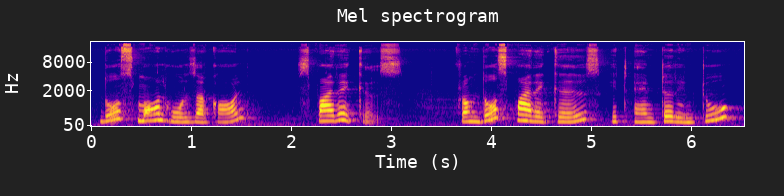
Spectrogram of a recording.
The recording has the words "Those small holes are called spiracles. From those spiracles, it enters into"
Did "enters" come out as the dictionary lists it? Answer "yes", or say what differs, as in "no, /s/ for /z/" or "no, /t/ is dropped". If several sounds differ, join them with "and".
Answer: no, /z/ is dropped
